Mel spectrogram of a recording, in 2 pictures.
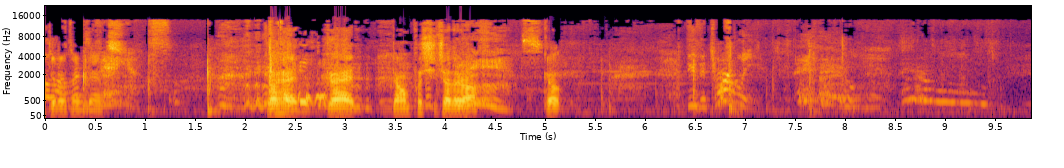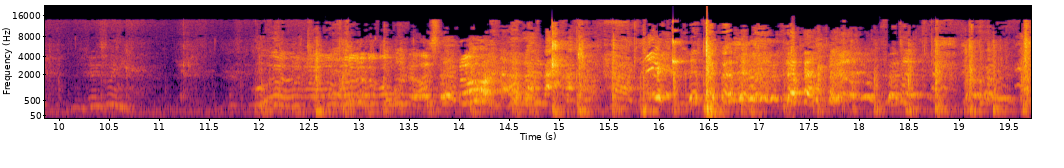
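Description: Children's feet thump and scuff on a wooden floor.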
